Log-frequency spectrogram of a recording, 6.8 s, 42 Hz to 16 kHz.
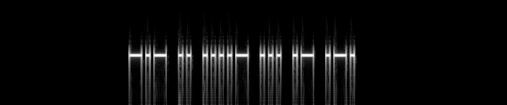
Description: Morse code, heard as a keyed tone, about 22 wpm, 700 Hz. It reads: KI4SAR
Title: USA Call Signs - 6 Characters - Repeated 3x - 22wpm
